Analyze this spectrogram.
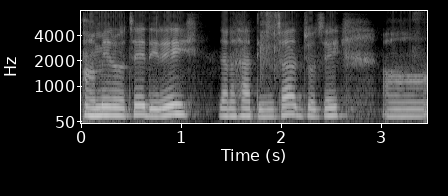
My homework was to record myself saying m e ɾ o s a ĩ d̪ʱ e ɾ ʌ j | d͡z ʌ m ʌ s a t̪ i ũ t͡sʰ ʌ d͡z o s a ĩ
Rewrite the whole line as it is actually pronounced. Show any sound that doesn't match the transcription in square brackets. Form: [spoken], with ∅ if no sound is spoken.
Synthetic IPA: m e ɾ o [t͡s] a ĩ d̪ʱ e ɾ ʌ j | d͡z ʌ [n] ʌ s a t̪ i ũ t͡sʰ ʌ d͡z o [t͡s] a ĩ

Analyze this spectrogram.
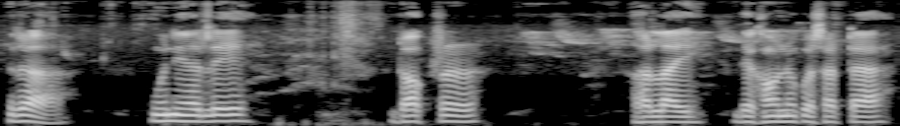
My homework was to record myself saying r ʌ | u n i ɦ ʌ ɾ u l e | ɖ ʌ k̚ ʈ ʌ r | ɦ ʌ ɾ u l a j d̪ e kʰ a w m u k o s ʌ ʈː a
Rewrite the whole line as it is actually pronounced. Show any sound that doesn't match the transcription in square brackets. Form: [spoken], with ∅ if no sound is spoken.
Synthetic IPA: r ʌ | u n i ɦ ʌ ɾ u l e | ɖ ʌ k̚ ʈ ʌ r | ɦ ʌ ɾ u l a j d̪ e kʰ a w [n] u k o s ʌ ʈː a

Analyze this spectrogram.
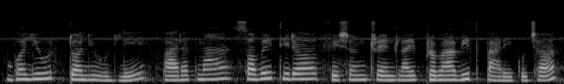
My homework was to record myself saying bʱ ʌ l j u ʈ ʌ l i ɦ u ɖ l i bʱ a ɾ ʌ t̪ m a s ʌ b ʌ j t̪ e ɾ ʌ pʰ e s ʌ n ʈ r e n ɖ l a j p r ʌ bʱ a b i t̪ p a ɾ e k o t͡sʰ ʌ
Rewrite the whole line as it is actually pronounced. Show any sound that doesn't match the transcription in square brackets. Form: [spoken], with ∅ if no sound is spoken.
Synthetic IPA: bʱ ʌ l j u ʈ ʌ l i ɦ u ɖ l [e] bʱ a ɾ ʌ t̪ m a s ʌ b ʌ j t̪ [i] ɾ ʌ pʰ e s ʌ n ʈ r e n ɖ l a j p r ʌ bʱ a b i t̪ p a ɾ e k o t͡sʰ ʌ

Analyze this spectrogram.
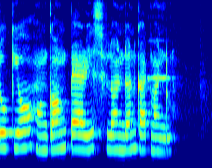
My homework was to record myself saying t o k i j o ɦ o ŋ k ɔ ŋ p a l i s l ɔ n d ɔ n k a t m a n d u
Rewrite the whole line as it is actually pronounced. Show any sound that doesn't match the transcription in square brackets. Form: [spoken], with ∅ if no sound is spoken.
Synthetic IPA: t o k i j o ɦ [ɔ] ŋ k ɔ ŋ p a [ɹ] i s l ɔ n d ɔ n k a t m a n d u

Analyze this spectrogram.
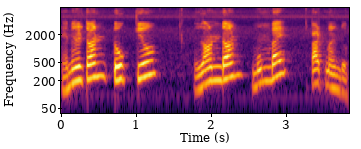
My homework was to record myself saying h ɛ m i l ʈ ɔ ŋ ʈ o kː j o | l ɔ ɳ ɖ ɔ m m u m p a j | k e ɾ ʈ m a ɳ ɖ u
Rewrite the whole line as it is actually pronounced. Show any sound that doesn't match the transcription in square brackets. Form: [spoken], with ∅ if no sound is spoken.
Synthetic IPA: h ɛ m i l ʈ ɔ [n] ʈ o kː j o | l ɔ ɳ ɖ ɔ [n] m u m [b] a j | k [a] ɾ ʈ m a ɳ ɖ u

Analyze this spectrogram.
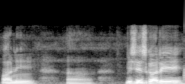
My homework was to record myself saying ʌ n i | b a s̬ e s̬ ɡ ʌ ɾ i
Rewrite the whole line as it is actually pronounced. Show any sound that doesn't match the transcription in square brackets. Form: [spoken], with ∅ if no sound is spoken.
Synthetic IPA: ʌ n i | b [i] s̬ e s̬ ɡ ʌ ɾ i

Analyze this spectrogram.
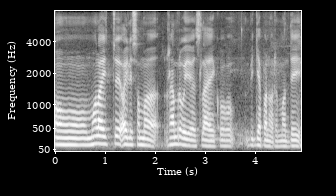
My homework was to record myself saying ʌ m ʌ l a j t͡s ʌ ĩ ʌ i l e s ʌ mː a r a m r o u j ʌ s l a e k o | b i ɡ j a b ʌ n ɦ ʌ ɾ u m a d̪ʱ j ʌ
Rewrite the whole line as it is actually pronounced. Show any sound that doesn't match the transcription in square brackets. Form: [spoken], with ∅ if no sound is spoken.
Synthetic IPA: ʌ m ʌ l a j t͡s ʌ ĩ ʌ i l e s ʌ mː [ʌ] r a m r o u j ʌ s l a e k o | b i ɡ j a [p] ʌ n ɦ ʌ ɾ u m [ʌ] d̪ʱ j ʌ

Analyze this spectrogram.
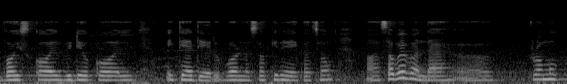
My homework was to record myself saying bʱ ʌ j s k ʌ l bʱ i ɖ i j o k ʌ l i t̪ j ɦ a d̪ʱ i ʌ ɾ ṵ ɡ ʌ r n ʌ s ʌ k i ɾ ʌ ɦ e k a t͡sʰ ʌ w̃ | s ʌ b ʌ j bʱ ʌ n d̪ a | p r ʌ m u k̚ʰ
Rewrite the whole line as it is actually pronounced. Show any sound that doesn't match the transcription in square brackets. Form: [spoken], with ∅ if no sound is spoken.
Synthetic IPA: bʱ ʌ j s k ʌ l bʱ i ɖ i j o k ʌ l i t̪ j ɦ a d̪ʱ i ʌ ɾ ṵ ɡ ʌ r n ʌ s ʌ k i ɾ ʌ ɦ e k a t͡sʰ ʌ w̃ | s ʌ b ʌ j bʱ ʌ n d̪ a | p r ʌ m u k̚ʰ

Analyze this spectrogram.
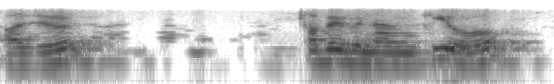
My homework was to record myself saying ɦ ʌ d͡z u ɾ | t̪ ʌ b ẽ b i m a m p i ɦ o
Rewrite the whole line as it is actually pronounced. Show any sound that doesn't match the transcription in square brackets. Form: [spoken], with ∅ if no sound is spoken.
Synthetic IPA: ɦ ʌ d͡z u ɾ | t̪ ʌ b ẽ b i [n] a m [k] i ɦ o

